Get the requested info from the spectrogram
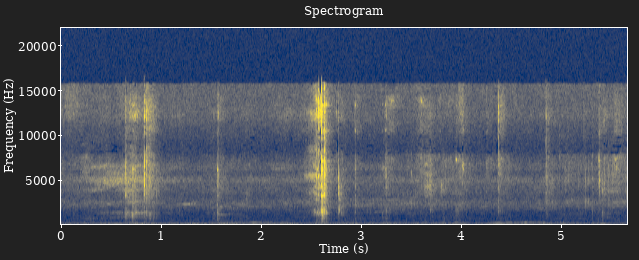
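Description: Near silence with a few faint plastic clicks, the loudest about two and a half seconds in: toy plastic pliers gripping and working a plastic toy bolt.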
